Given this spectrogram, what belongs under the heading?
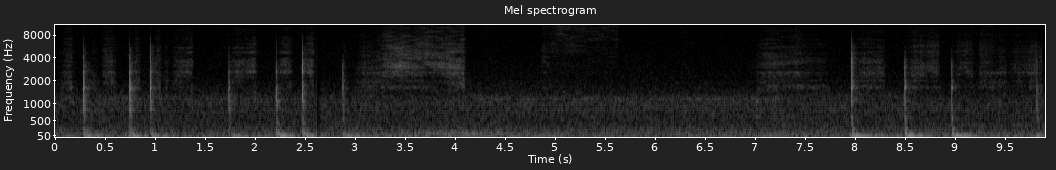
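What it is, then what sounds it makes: Chalk drawing on a wood-framed chalkboard. Fingertips drag a short piece of white chalk across a flat blackboard set in a wooden frame, making rubbing, scratching line strokes. Sharp clicks as the chalk meets the board open and close the clip, and a quieter, bright, dry scratching hiss sustains through the middle.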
